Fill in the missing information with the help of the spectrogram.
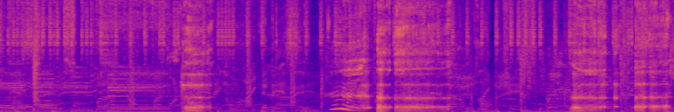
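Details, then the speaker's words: A woman belches repeatedly: several loud, drawn-out, voiced belches over steady background music. "Oh my god. Ooh, boo, boo. Oh my god, I have to burp again."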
